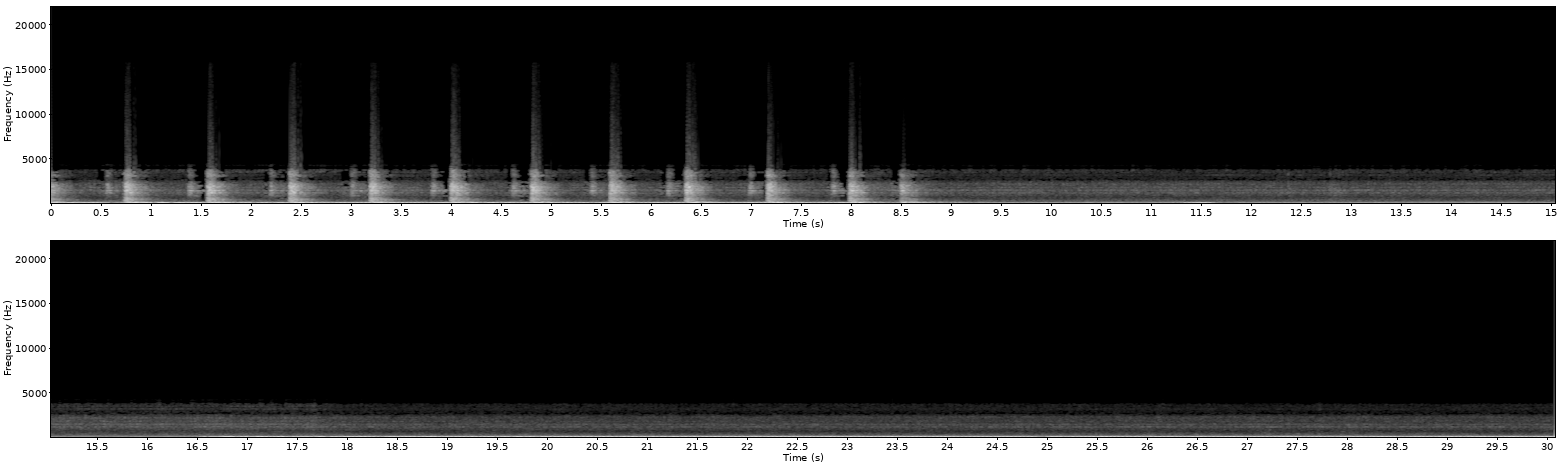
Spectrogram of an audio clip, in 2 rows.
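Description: Pile-driving hammer striking the top of a timber piling in a steady rhythm, about one blow every 0.8 seconds, stopping about eight and a half seconds in. An engine runs underneath throughout and grows louder again about sixteen seconds in.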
